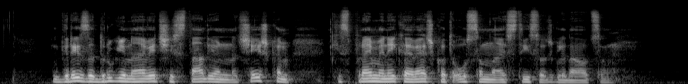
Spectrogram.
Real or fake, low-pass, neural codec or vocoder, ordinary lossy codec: real; 19.8 kHz; none; none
